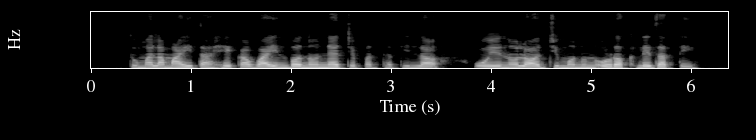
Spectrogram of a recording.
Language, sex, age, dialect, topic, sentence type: Marathi, male, 60-100, Varhadi, agriculture, statement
